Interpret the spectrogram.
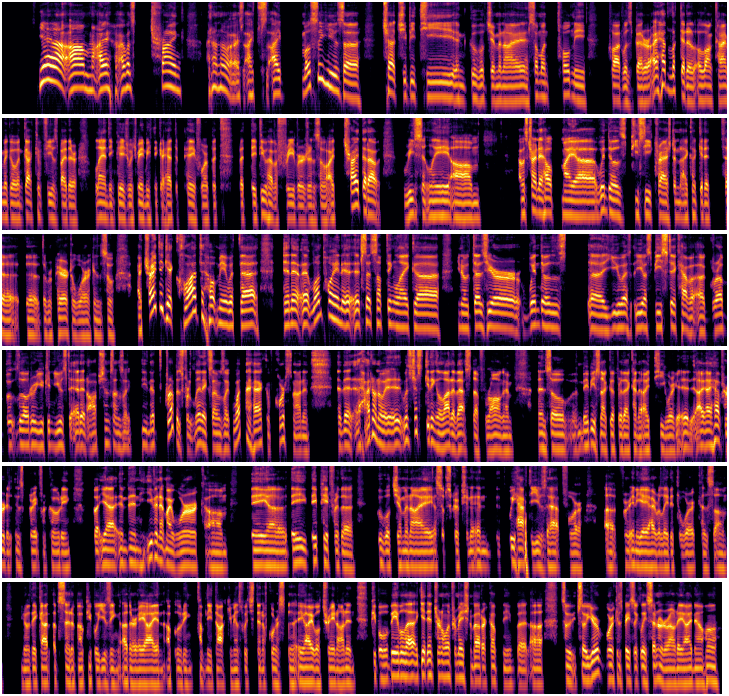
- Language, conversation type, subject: English, unstructured, Which tool or app do you rely on most at work, and what makes it indispensable?
- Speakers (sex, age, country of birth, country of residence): male, 50-54, United States, United States; male, 55-59, United States, United States
- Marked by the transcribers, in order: other background noise; tapping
